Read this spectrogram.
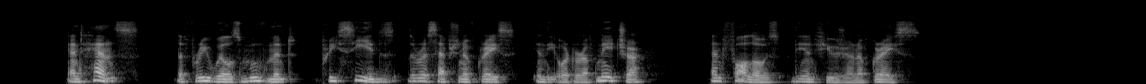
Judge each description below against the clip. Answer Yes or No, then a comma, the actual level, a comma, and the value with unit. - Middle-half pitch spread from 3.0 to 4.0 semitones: No, average, 5.1 semitones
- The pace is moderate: No, slow, 115 wpm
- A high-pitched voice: No, low, 120 Hz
